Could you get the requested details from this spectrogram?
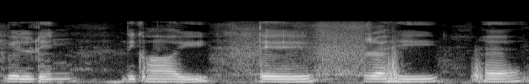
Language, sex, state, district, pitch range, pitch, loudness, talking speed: Hindi, male, Madhya Pradesh, Dhar, 120-130 Hz, 125 Hz, -14 LUFS, 55 wpm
